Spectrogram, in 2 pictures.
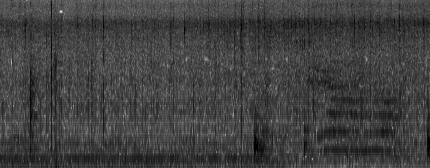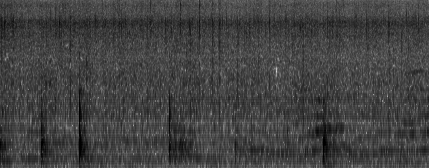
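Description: Onions, green chilies and freshly added chopped tomatoes sizzling in hot oil in a non-stick kadai. A wooden spatula stirs them, knocking and scraping against the pan every second or two.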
